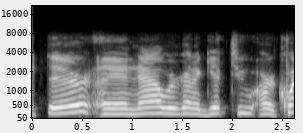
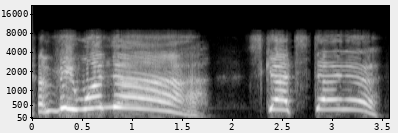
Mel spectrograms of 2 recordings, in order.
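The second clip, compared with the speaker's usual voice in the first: put-on high shouted promo in an odd accent; Matt Hardy; 9 semitones higher, 4 dB louder than usual. Wrestler challenging an opponent to a math exam, high accented shouting. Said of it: "he has an accent for some reason".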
